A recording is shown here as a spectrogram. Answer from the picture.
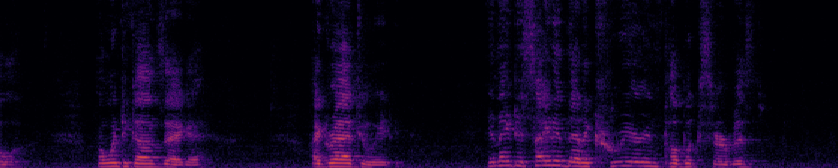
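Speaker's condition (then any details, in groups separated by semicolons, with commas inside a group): Cerebral palsy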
